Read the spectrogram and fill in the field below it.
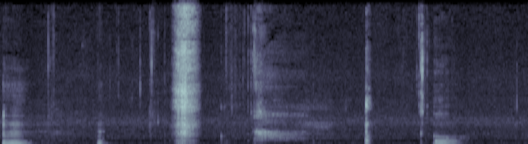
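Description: Several abrupt, brief voiced catches and sharp throat clicks at irregular intervals, with a loud sniff; hiccups, involuntary spasms of the diaphragm.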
